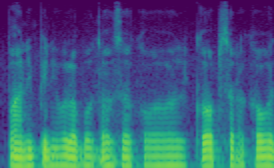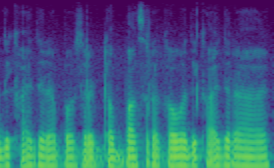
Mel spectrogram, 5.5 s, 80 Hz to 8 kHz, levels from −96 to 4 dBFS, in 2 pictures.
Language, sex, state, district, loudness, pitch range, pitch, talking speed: Hindi, male, Bihar, West Champaran, -19 LUFS, 110-115 Hz, 110 Hz, 230 wpm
